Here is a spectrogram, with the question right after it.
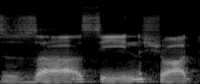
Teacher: ان 3 حروف یعنی ظا، سین، صاد کو ادا کرتے وقت سیٹی کی طرح تیز آواز نکلتی ہے، اس لیے ان حروف کو حروف صفیریہ یعنی سیٹی والے حروف کہتے ہیں۔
